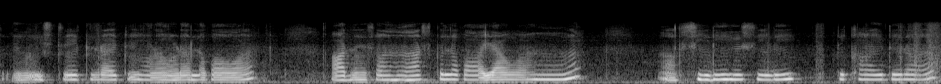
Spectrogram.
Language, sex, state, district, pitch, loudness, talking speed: Maithili, female, Bihar, Supaul, 220 Hz, -15 LUFS, 145 wpm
